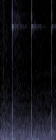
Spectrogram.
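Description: A glass bottle is tapped lightly three times to tell whether it is glass or plastic, giving short, bright clinks over a low background rumble. The ringing tone confirms the bottle is glass, not plastic.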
